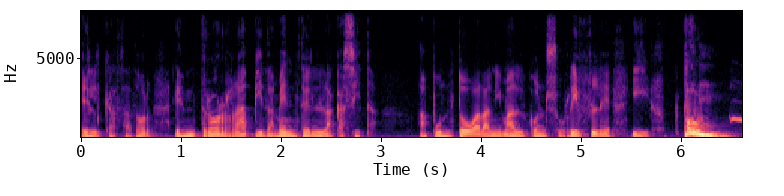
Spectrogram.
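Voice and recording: Someone is reading aloud in a natural voice. The delivery is kept that way throughout.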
